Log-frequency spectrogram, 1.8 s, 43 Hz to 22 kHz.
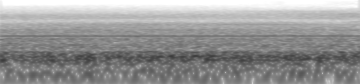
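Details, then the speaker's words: LF Bros N2 Pro diesel heater running on about level 2 of 5, smooth steady blower rush like white noise with a faint constant whistle. No fuel-pump ticking underneath, unlike other diesel heaters. Normal blower running. "There is no fuel pump noise. Huge. The blower noise I can deal with. It's like white noise."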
